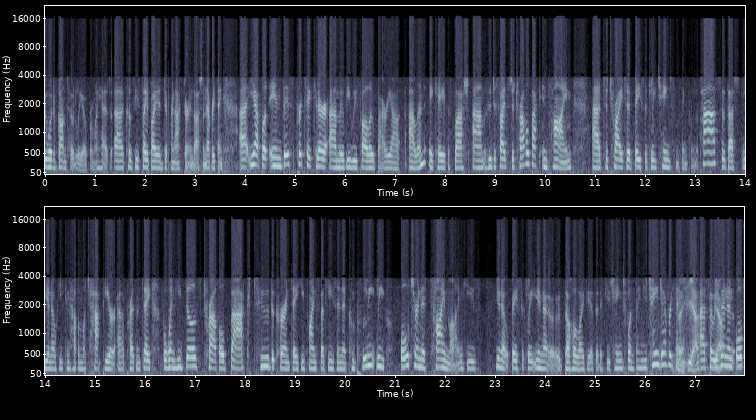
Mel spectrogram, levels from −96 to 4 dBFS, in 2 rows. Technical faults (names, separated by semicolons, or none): sample clock jitter; sound dropped by the voice detector; comfort noise in place of the background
